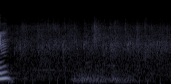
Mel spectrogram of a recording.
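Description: Faint applause from a congregation: a steady, even patter of many hands clapping.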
